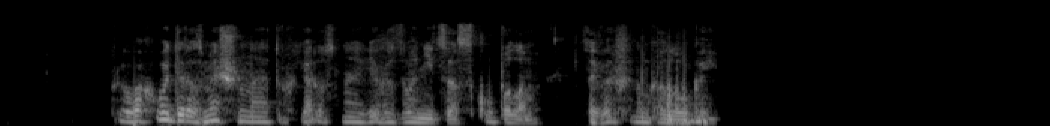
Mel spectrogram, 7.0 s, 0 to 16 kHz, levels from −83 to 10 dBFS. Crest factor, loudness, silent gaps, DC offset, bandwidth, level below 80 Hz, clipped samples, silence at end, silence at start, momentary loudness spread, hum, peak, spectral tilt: 22 dB; -36 LUFS; none; under 0.1%; 7.6 kHz; -64 dBFS; under 0.1%; 2.2 s; 0.75 s; 10 LU; none; -16 dBFS; -5 dB/octave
